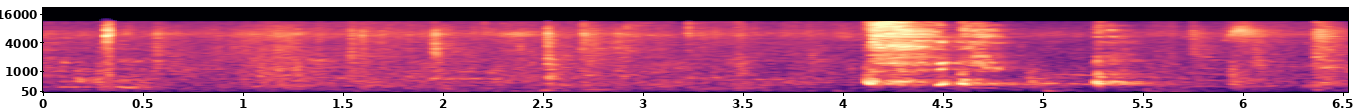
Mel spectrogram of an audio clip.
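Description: A person coughing, several quick coughs about four seconds in and one more a second later, over faint rustling and small knocks as a congregation sits down in wooden pews.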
